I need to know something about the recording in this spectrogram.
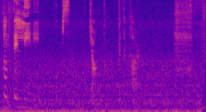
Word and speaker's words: tortellini: enjoy the famous tortellini the actual italian pronunciation is tortellini oops jump with the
